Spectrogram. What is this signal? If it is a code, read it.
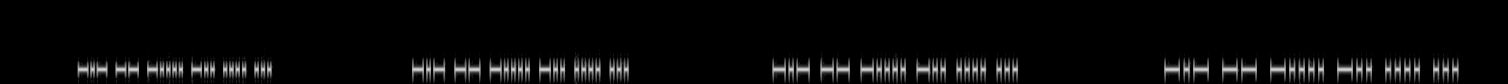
Morse code, heard as a keyed tone, about 32 wpm, 700 Hz. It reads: KM6DHS KM6DHS KM6DHS KM6DHS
